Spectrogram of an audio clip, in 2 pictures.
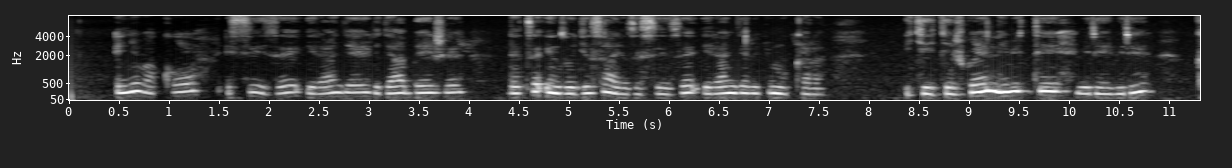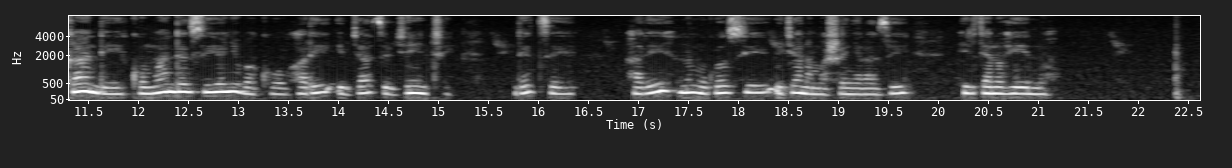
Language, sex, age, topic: Kinyarwanda, male, 25-35, education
